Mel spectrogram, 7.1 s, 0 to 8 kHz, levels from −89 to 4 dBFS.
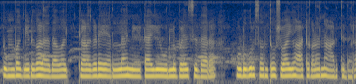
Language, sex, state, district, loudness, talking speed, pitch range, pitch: Kannada, male, Karnataka, Raichur, -13 LUFS, 110 wpm, 190-200 Hz, 195 Hz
